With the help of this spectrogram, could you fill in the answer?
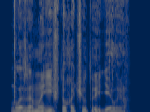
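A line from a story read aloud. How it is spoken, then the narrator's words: Mumbled. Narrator (Russian): пробормотал Вулф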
